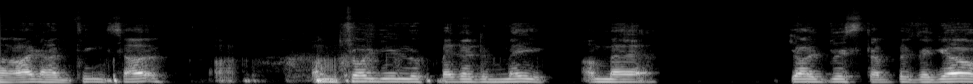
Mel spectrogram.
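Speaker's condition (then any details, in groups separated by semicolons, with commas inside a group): Cerebral palsy; talks slowly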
